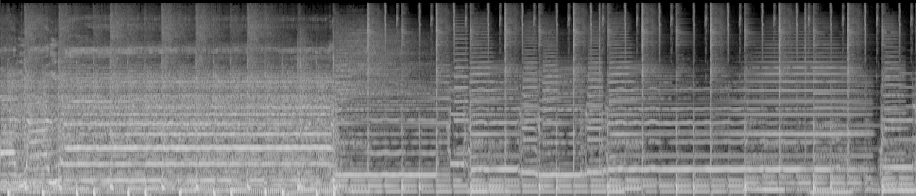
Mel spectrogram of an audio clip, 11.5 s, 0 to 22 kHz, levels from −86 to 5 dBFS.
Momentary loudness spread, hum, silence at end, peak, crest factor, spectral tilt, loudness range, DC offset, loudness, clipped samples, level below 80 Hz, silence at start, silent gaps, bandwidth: 7 LU; none; 0 s; 0 dBFS; 14 dB; -4.5 dB/octave; 6 LU; under 0.1%; -14 LUFS; under 0.1%; -28 dBFS; 0 s; none; over 20 kHz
